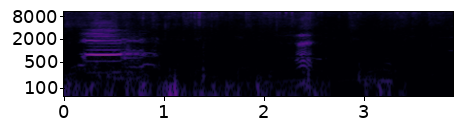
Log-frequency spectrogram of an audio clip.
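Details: Sheep from a herd of about 2000 tended by eight Tibetan Mastiffs in Dhorpatan, Nepal: a short wavering bleat, then a second brief bleat, over low rumbling and handling noise.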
